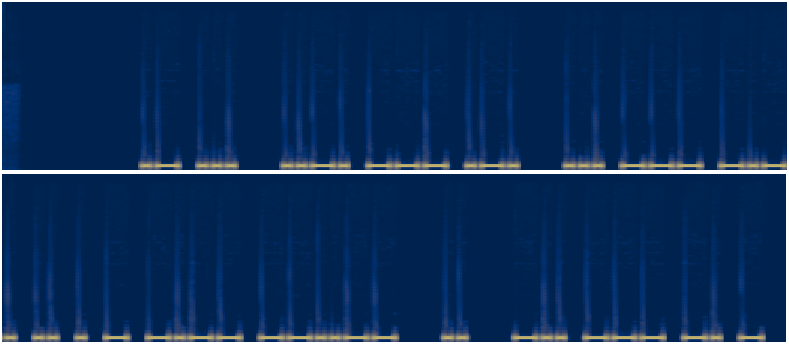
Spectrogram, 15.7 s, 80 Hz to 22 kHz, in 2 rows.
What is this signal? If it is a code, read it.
Morse code, heard as a keyed tone, about 17 wpm, 700 Hz. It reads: AS FOR SOCIETY, I DONT
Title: Sentences from Top 1000 Words - Review Part 4 - 17wpm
